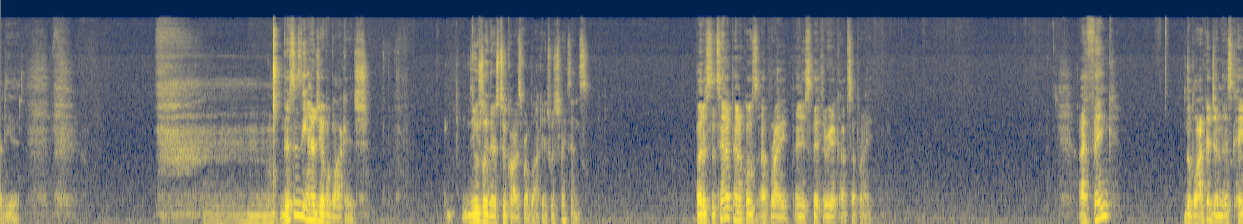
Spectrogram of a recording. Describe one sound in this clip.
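A man speaks calmly and with animation, close by, in short bursts with pauses.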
